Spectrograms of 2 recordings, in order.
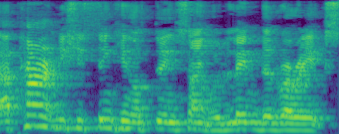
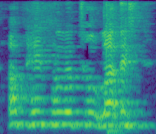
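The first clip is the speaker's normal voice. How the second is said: high, fast, camp voice, a little softer; camp voice demo; 7 semitones higher, 3 dB quieter, faster than usual. Shown as a demonstration. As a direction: flick into a higher, quick camp voice.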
